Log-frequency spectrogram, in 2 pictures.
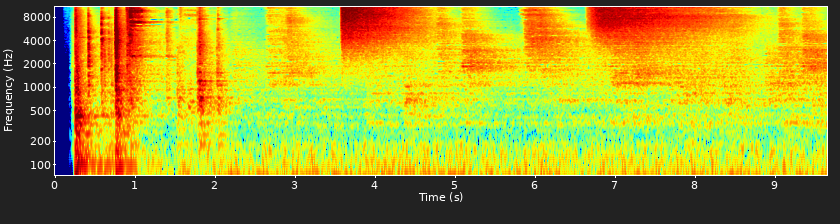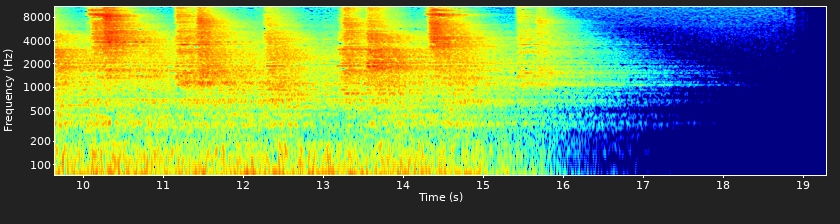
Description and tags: Factory environment mix
For a podcast intro, I was asked to design an audio environment sounding like a factory. It's fairly simple, and is only meant to begin painting a mental picture for a few seconds before it gets overpowered by other effects, VO, and the intro music.
Sources:
bunker, environment, factory, industrial, machine, machinery, mechanical, plant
